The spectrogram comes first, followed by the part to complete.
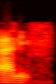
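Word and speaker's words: ألف: the example for it is this call it alif espanol alif alif alif alif the nurse is the second one is pronounced to be ba this is called ba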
